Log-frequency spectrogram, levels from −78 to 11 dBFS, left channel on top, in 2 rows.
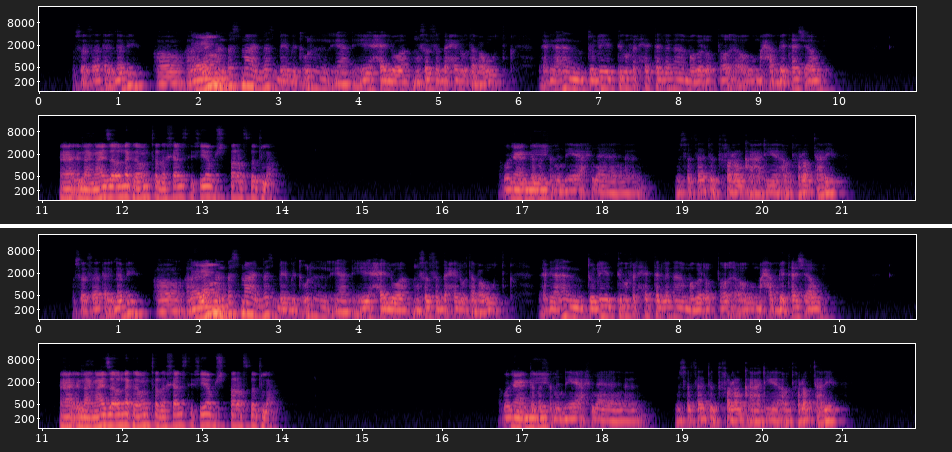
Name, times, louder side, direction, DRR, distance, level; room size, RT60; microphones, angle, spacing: voice 1, 0.4-5.7 6.2-9.8 11.3-11.5 16.7-18.5 18.9-20.9, right 1 dB, 85° right, 1.0 m, -25 dB
voice 2, 1.9-2.4 11.2-13.9 16.8-17.3, equal, 10° right, 0.3 m, -22 dB
4.3 x 3.8 x 2.4 m
head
